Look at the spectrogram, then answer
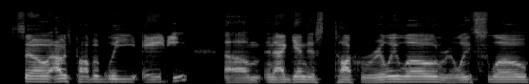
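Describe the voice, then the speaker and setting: Music plays in the background while the voice speaks at a moderate pace with a Kentucky accent. The intonation is monotone and flat, and the sound is dry and close with no echo. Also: man, medium pitch for a man. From US South, Kentucky. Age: 40s. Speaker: voice-over artist and actor. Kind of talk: interview.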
